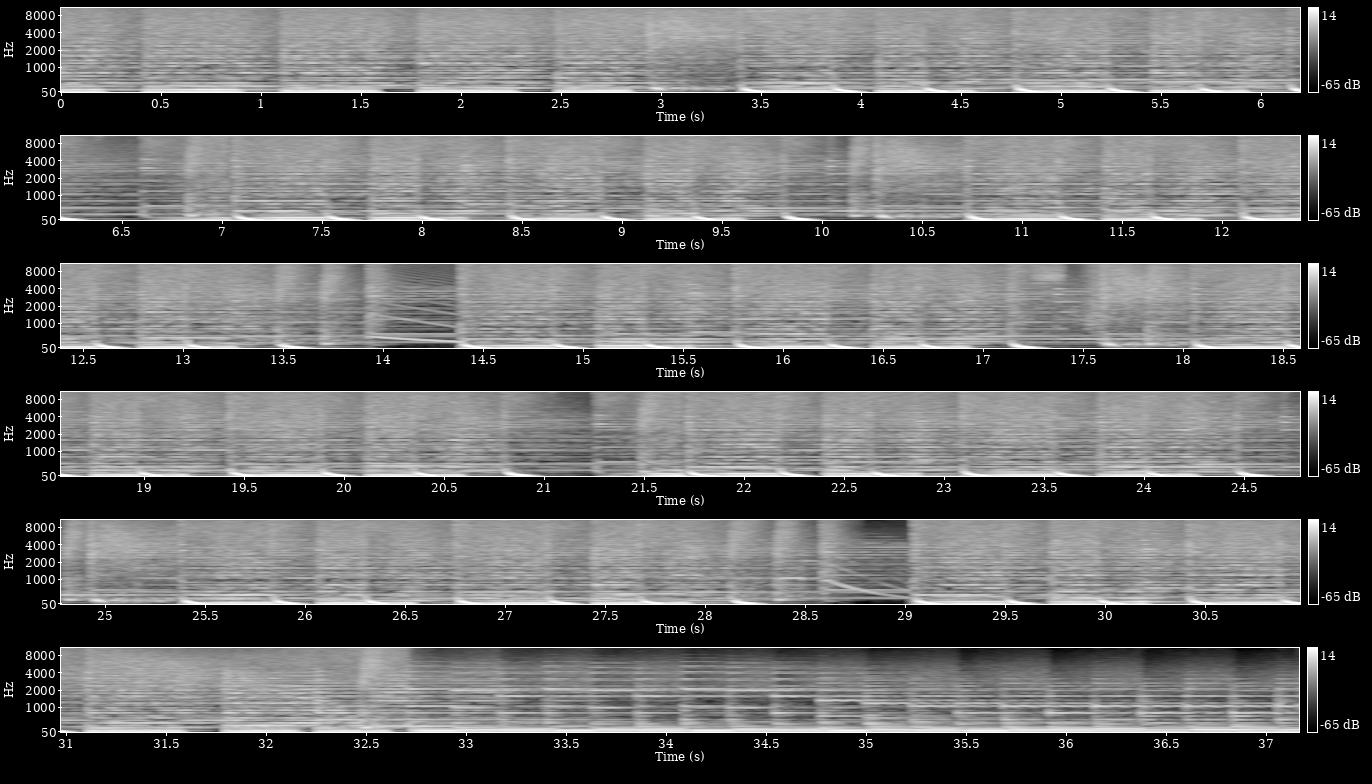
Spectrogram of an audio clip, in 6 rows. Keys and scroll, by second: 27.6 ctrl+BackSpace, 30.8 ctrl+BackSpace.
